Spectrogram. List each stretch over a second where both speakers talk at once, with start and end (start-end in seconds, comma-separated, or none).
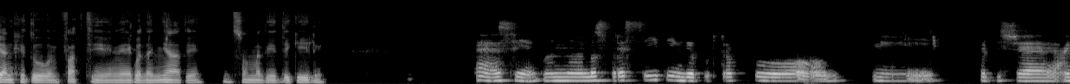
none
